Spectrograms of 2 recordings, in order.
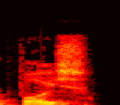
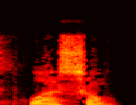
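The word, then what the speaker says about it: Poisson: No se pronuncia poison, se pronuncia cuazo. Profe, pero ¿por qué si ahí dice poison? Sí, yo lo sé, pero se pronuncia cuazón.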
